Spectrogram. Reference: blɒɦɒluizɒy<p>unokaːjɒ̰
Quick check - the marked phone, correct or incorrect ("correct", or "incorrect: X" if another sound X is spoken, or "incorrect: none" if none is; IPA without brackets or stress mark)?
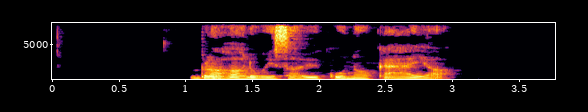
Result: incorrect: k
